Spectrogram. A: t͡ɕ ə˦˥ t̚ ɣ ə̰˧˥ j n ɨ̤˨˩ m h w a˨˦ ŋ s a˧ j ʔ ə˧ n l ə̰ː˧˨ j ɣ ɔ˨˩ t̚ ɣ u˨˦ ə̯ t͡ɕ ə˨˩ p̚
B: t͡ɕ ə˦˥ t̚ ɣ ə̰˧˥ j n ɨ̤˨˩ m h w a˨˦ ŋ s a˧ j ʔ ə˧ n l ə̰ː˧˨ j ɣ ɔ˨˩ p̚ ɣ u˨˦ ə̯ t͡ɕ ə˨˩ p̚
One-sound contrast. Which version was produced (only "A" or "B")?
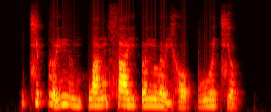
B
